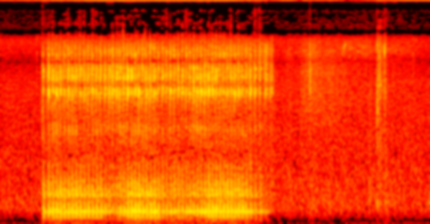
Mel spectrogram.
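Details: Dog snoring with one loud rattling breath, a dense rapid flutter of just over two seconds that swells and then fades, followed by near silence broken by small soft ticks.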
